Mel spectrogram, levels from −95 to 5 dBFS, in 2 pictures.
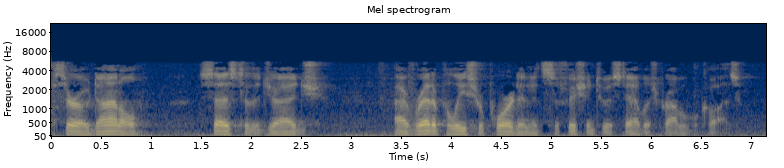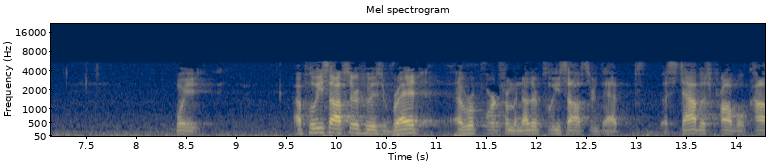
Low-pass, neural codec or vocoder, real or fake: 5.4 kHz; none; real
